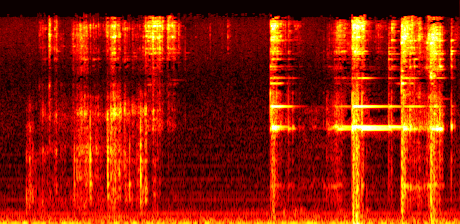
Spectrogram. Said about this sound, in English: Put them in the cup. Make a fine noise in the cup. Can you make the keys go jingle? Can you make the keys go jingle?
